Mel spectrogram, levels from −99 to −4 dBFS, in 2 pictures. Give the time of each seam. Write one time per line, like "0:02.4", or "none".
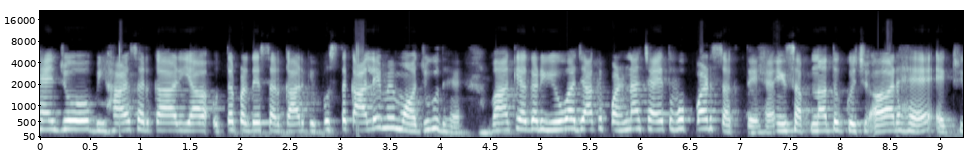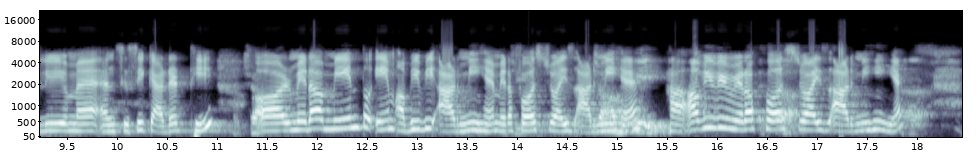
0:07.4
